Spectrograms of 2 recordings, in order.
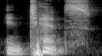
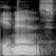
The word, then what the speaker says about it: intense: If you have a stress after the NT, if you have a stressed syllable after NT, then you have to pronounce the T. Example, intense. I put the stress after the NT, so I have to pronounce a T. I cannot say immense. No, it's intense.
